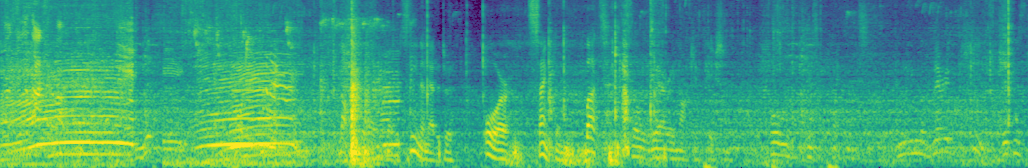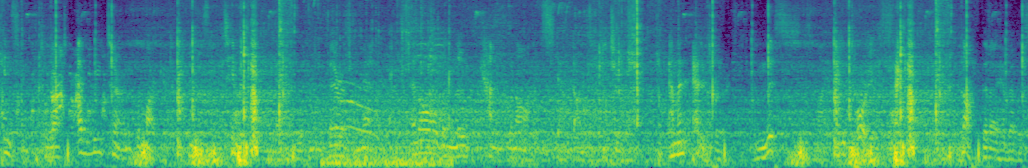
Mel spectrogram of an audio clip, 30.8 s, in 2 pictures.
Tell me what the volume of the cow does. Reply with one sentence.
The volume of the cow stays about the same.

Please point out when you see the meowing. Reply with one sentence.
You can hear the meowing from 3.9 to 4.8 s and from 20.2 to 22.1 s.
